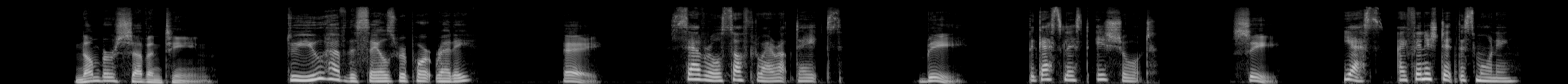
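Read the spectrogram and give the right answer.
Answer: C: Yes, I finished it this morning.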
